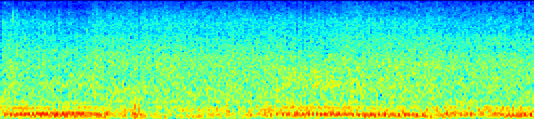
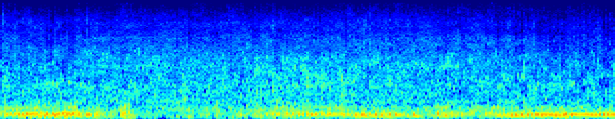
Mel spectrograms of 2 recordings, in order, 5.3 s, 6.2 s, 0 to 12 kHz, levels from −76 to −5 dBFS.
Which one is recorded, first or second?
first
